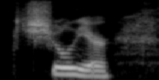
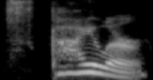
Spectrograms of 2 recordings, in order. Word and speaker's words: Schuyler: I always say Schulier. Schuyler last name.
